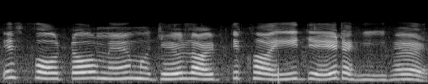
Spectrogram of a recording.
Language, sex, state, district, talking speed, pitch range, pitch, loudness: Hindi, female, Madhya Pradesh, Katni, 125 wpm, 240-275 Hz, 265 Hz, -14 LUFS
